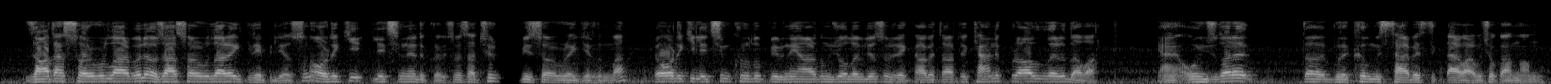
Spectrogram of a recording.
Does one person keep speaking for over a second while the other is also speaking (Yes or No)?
No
